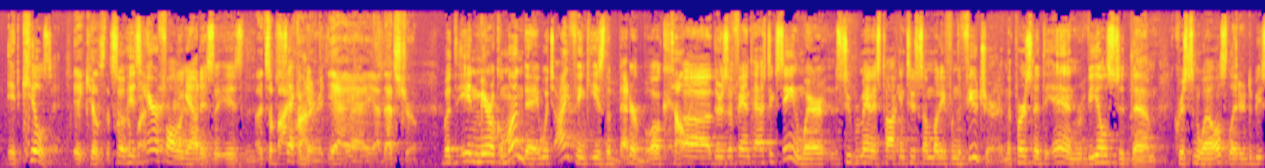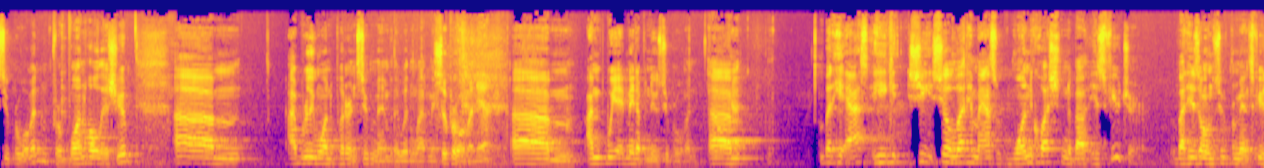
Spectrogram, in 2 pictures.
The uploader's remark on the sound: The Batman V Superman Panel from Cincy Comicon.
